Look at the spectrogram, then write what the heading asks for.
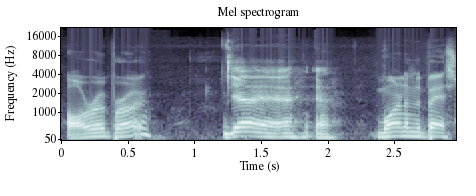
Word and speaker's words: Örebro: I'm gonna say it right, Örebro.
